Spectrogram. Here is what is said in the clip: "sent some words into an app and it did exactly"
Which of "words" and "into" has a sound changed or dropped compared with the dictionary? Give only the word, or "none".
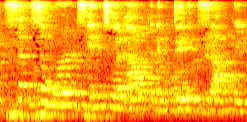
none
